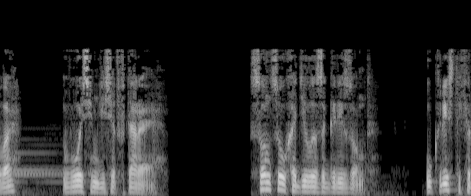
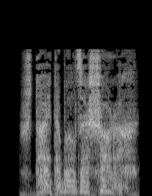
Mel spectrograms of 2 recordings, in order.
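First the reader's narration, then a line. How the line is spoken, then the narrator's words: Close hiss. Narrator (Russian): прошипели совсем рядом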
